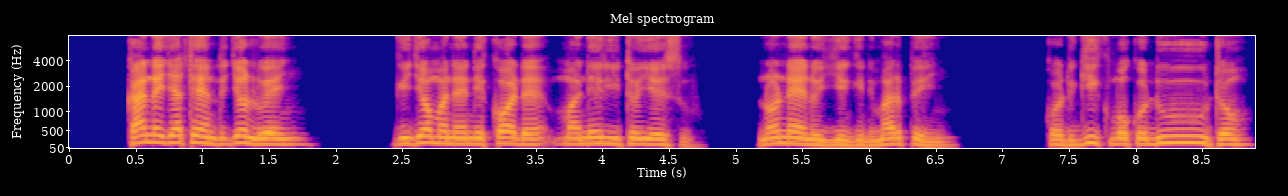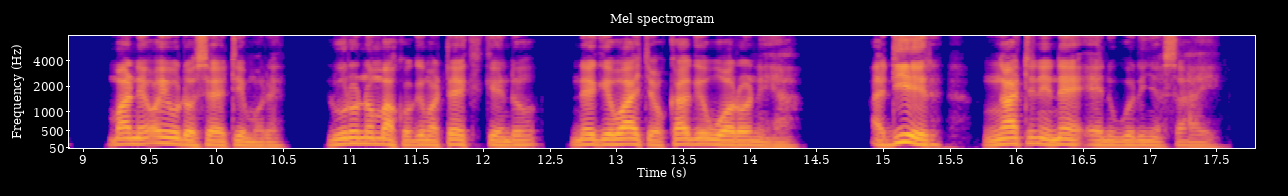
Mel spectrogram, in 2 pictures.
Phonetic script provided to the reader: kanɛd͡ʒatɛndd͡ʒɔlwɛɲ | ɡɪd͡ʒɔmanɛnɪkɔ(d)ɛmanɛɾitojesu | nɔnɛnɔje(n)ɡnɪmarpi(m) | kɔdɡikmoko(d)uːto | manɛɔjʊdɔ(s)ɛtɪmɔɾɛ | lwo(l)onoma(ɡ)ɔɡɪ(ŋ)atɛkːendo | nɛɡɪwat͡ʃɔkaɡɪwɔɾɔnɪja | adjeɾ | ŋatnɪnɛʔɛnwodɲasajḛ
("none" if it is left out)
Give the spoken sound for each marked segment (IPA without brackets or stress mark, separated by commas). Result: d, ŋ, ɲ, d, s, ɾ, k, m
